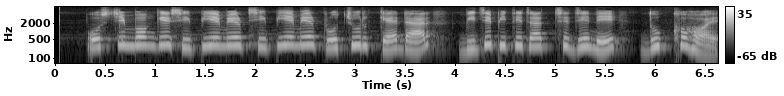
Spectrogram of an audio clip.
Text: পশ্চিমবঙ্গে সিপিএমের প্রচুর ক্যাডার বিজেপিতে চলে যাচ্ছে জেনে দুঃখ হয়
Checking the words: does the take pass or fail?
fail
